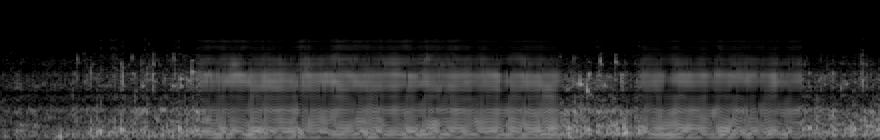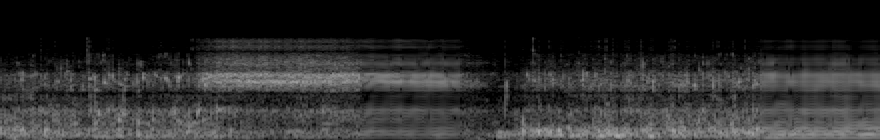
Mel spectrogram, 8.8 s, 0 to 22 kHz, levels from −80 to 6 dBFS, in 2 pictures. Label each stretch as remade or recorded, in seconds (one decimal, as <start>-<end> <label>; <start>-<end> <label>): 0.0-1.0 recorded; 1.0-2.8 remade; 2.8-3.2 recorded; 3.2-4.0 remade; 4.0-6.2 recorded; 6.2-6.7 remade; 6.7-8.2 recorded; 8.2-8.8 remade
